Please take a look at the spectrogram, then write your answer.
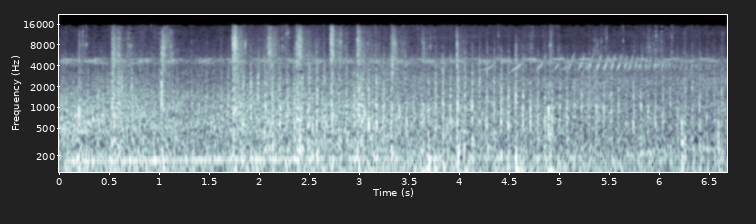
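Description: Helicopter rotor noise from the video game Call of Duty MW3, a steady loud whirring drone filling the whole stretch with faint game effects layered on top and no talk.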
